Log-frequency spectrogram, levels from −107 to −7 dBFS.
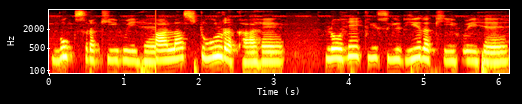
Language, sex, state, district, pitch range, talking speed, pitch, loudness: Hindi, female, Maharashtra, Sindhudurg, 200-250 Hz, 135 wpm, 220 Hz, -18 LUFS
